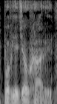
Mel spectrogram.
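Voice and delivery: ordinary delivery

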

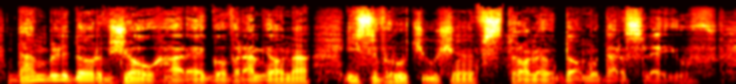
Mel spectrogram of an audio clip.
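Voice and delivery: ordinary delivery

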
